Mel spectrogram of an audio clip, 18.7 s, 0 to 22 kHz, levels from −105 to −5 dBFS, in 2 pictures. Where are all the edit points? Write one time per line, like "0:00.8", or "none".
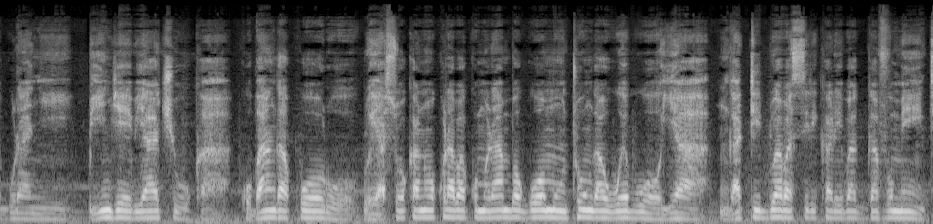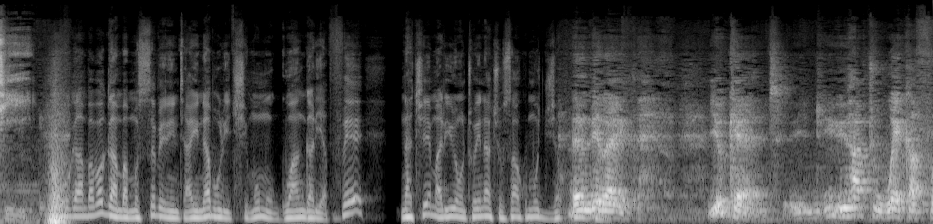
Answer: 0:09.7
